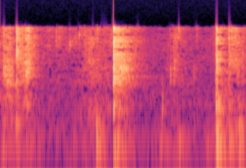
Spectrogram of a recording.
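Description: Chicken being stirred with yogurt in a pot, giving a few separate clanks and scrapes of a utensil against the metal, with soft wet mixing in between.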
